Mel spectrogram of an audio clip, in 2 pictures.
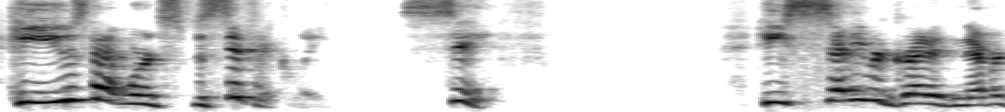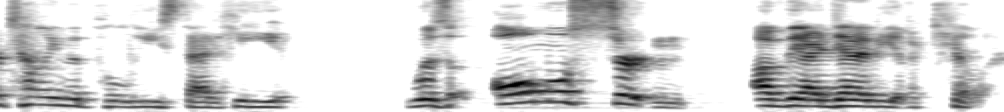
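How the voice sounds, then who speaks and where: A man reading a story aloud as a dramatic storyteller, deliberate and suspenseful, stressing key phrases and dropping to hushed endings. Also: high voice, very animated. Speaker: storyteller, host of a live reading show.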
